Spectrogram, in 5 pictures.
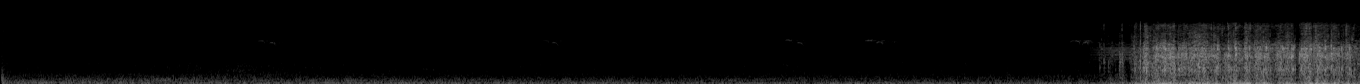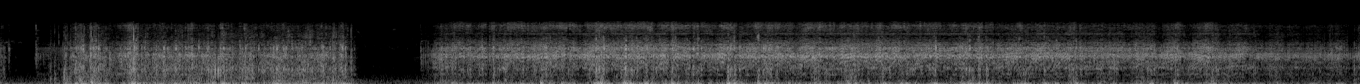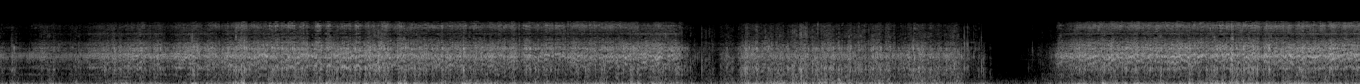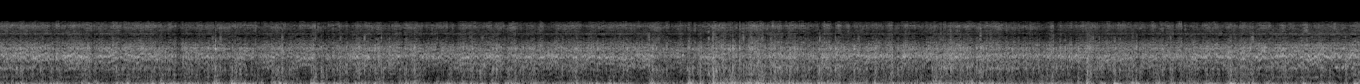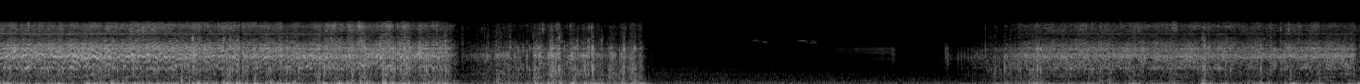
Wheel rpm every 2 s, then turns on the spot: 0, 0, 0, 0, 0, 20, 20, 30, 20, 60, 60, 50, 30, 20, 60, 70, 60, 30, 30, 90, 100, 80, 80, 80, 80, 80, 80, 80, 70, 40, 10, 0, 40, 40.
10-16 34-36 58-62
